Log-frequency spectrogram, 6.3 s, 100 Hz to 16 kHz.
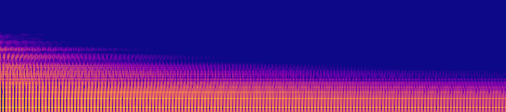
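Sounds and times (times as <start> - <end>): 
modelled piano with cross-coupling: 0.0 - 6.2.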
